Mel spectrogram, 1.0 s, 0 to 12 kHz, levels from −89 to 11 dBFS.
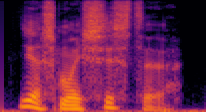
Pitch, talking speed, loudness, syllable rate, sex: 115 Hz, 175 wpm, -16 LUFS, 5.1 syllables/s, male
